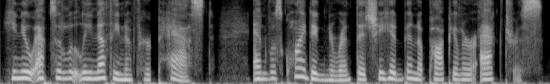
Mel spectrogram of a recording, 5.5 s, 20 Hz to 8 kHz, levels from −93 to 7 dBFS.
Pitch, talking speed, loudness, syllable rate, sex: 205 Hz, 195 wpm, -20 LUFS, 5.8 syllables/s, female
